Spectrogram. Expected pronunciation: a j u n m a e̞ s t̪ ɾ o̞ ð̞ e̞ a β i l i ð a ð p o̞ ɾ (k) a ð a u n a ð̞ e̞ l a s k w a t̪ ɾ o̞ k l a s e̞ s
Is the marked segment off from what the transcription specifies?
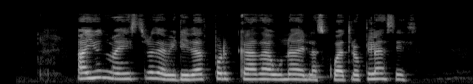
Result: no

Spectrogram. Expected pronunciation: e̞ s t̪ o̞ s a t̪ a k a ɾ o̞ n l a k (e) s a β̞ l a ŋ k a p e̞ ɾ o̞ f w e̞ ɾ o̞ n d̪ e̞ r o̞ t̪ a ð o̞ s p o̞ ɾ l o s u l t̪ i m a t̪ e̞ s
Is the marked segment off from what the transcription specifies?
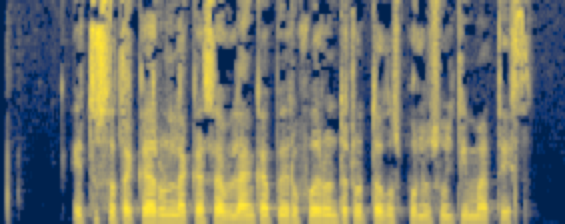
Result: yes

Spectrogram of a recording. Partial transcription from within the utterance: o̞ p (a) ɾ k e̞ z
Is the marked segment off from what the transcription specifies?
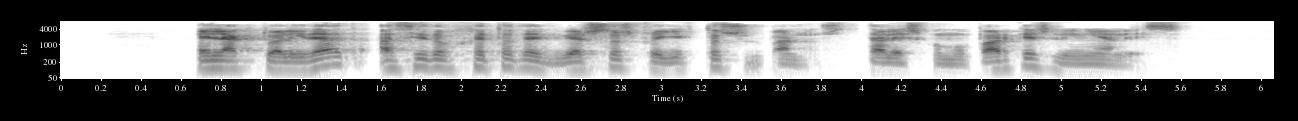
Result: no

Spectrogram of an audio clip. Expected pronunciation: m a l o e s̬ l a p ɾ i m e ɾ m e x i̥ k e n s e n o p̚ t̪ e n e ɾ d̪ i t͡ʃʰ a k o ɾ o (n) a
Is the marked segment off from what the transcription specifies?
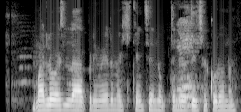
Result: no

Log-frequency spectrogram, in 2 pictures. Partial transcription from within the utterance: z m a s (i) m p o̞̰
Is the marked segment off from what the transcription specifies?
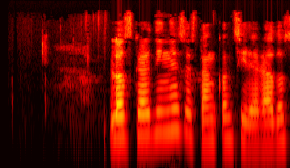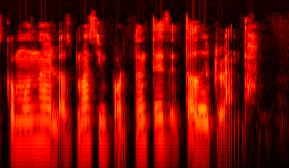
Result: no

